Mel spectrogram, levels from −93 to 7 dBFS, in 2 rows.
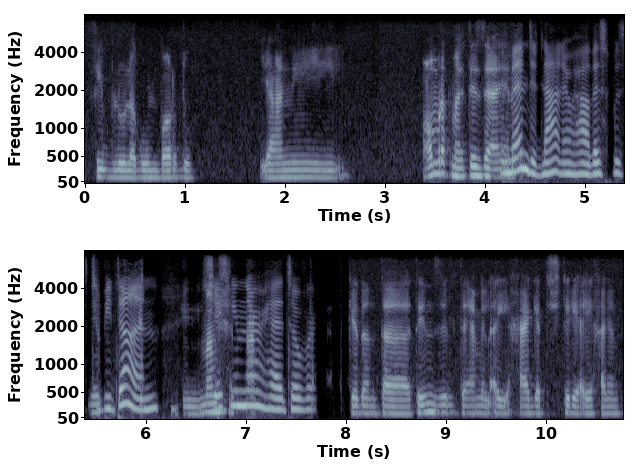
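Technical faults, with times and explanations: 0.52–2.96 s, AMR rate drop: the speech turns rougher and more synthetic while the band stays the same and nothing goes missing. The texture fits the AMR-WB codec stepping down from 23.85 to 8.85 kbit/s, so fewer bits describe the voice.
4.41–6.58 s and 6.84–8.05 s, speech suppressed in double talk: the speech dips sharply, by around 40 dB at the deepest, over roughly 2 s and then 1 s. This likely came from an echo canceller turning down both talkers while both sides spoke at once.
7.66–7.71 s, echo leak: a brief delayed copy of the speech appears about 238 ms behind it and roughly 25 dB below it. This is likely loudspeaker sound that the far side's echo canceller failed to remove, so it was sent back down the line.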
